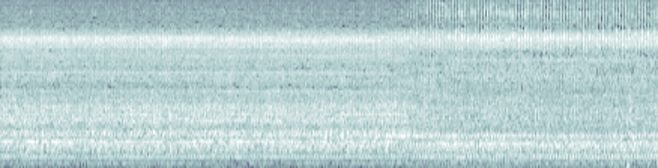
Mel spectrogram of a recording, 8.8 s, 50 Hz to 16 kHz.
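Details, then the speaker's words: 2000 Ford Focus with a vibration complaint and a code read at AutoZone, after its mass airflow sensor was cleaned. A constant idle hiss with a faint, uneven light tapping or knocking underneath, about three per second, somewhere down in the engine; cause unclear. "I don't know if you can hear his pass almost sounds like a tapping or a little knocking down in there somewhere"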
